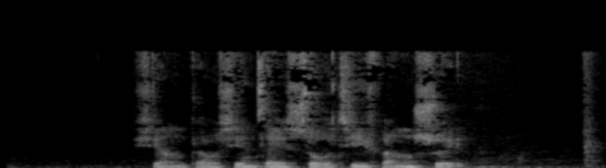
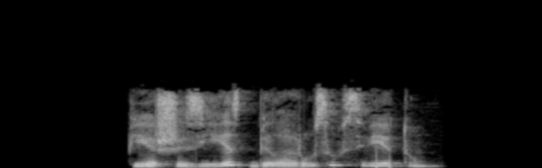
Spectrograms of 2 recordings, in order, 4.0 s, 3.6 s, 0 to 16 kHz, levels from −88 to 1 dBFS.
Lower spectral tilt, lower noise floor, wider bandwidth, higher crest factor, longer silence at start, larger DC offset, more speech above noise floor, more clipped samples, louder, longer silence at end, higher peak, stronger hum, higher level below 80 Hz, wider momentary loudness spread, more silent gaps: first, -4.5 dB/octave vs -3 dB/octave; second, -72 dBFS vs under -90 dBFS; first, 11.5 kHz vs 8.2 kHz; about the same, 18 dB vs 18 dB; about the same, 0.9 s vs 0.85 s; neither; second, 37 dB vs over 70 dB; neither; second, -36 LUFS vs -20 LUFS; second, 0.1 s vs 0.7 s; second, -20 dBFS vs -4 dBFS; neither; about the same, -52 dBFS vs -56 dBFS; about the same, 12 LU vs 14 LU; neither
